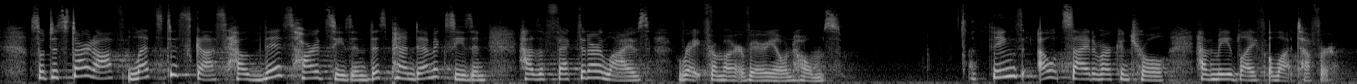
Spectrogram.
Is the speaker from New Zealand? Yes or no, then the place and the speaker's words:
no; British Columbia, Canada; I grew up near the Okanagan Lake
